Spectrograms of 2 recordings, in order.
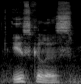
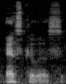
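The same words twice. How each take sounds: First: The name is said the non-American way. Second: The name is said the American way.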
